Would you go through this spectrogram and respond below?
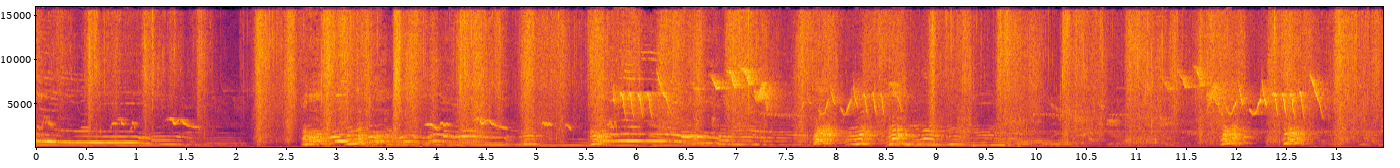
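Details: A puppy playing outdoors on green grass gives long, steady, tonal whines that slowly fall in pitch, then breaks into a run of yips and short howling cries, with birds chirping faintly high above.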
